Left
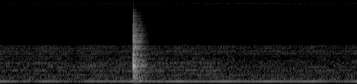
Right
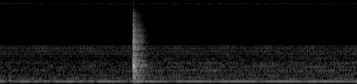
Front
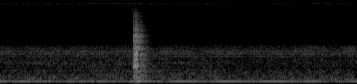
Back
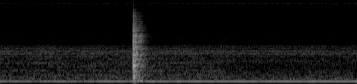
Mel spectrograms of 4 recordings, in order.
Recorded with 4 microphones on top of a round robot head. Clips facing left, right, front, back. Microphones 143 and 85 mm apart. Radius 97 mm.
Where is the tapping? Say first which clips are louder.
Even, back 5 dB; 170° right, 2.5 m.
